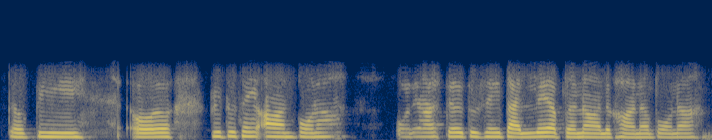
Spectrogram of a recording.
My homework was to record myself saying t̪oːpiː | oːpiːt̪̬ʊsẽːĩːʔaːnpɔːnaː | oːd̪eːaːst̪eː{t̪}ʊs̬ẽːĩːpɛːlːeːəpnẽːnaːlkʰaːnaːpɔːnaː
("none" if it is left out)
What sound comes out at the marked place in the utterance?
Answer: t̪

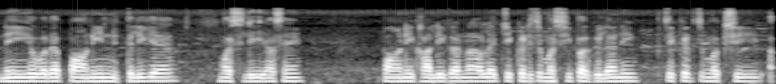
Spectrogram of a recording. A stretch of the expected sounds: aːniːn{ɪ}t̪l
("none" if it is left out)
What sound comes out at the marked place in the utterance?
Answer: ɪ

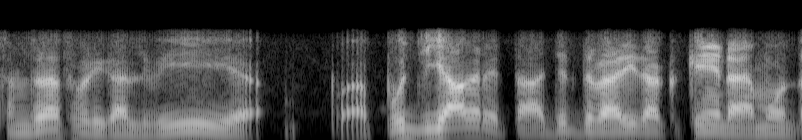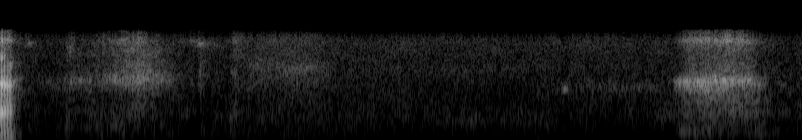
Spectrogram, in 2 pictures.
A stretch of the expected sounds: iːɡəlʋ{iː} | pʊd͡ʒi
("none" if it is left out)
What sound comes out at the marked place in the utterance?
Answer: iː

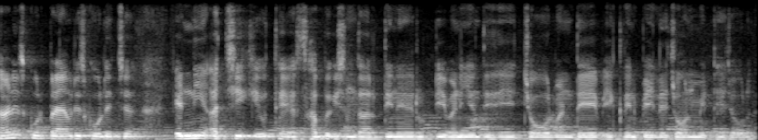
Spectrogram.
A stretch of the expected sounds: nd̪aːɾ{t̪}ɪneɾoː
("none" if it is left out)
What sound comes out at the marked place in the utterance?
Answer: d̪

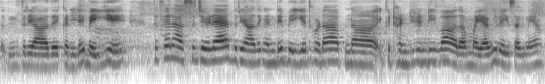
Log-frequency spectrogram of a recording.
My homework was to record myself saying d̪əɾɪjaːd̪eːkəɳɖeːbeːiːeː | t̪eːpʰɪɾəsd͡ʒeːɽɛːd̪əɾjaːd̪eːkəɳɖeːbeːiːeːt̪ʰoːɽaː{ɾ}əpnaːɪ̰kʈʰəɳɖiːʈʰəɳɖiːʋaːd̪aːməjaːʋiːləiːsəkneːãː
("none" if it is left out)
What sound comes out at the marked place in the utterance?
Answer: none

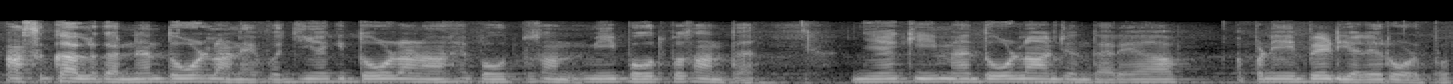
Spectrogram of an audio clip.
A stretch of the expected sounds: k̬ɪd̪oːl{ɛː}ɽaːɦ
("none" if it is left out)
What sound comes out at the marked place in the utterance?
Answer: aː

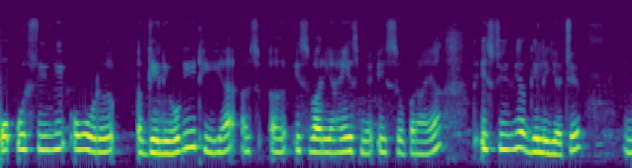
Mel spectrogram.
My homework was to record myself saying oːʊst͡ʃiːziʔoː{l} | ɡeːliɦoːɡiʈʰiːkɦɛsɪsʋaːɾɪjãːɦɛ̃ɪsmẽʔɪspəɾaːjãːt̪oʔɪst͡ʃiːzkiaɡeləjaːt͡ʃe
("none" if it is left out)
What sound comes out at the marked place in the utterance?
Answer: ɾ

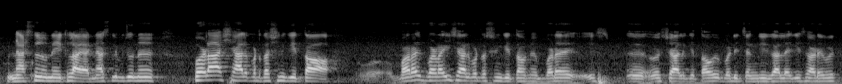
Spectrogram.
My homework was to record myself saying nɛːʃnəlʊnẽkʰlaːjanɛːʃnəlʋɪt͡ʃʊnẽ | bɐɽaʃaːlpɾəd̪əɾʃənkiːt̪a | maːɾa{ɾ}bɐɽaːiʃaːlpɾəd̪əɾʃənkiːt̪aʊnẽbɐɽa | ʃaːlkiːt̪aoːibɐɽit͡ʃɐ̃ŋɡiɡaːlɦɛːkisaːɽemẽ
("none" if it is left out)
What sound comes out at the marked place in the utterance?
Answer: none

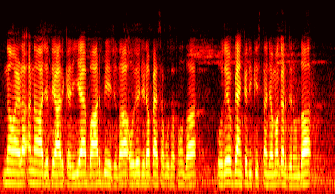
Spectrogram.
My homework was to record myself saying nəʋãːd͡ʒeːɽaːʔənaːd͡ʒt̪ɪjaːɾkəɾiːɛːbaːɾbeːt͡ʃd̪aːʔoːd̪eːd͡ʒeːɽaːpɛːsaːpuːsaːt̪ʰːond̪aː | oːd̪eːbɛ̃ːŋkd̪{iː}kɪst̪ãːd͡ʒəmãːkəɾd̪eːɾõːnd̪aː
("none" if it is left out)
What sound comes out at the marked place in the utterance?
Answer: iː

